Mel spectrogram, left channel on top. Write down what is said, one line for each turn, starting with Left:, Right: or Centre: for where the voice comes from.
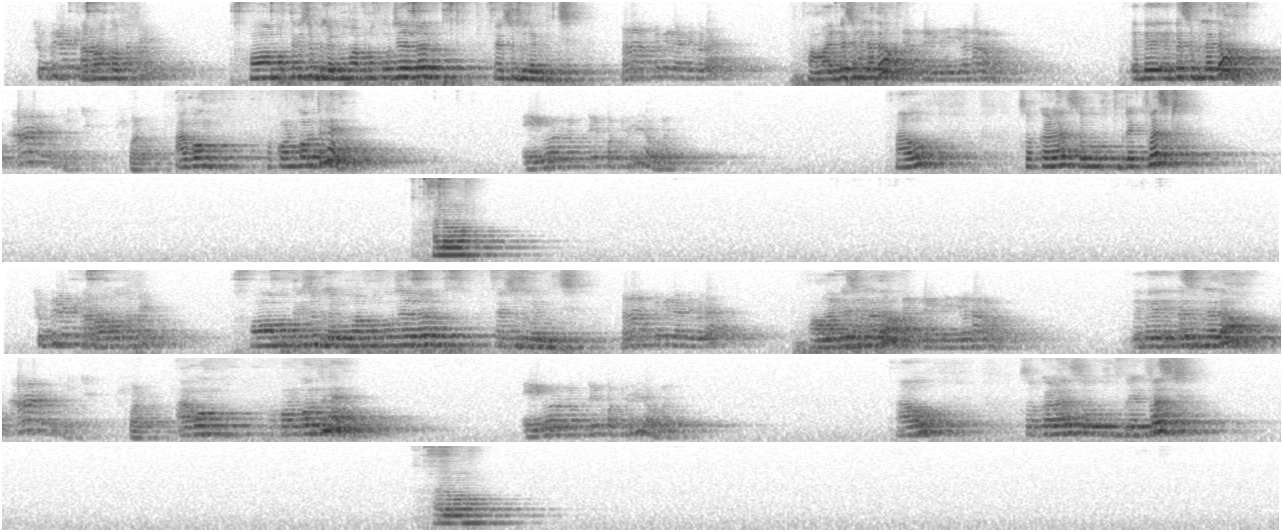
Centre: ଶୁଭିଲାନି କଣ
Left: ଆପଣଙ୍କ
Centre: ପ୍ରଥମେ
Left: ହଁ ମୋତେ ବି ଶୁଭିଲାନି ମୁଁ ଆପଣଙ୍କୁ କହୁଛି ହାଲୋ ହାଲୋ ଏ ଶୁଭିଲାନି କିଛି।
Centre: ହଁ ଶୁଭିଲାନି ପରା।
Left: ହଁ
Centre: ମୁଁ କହିଲିି
Left: ଏବେ ଶୁଭିଲା
Centre: କଣ
Left: ତ
Centre: କଲ୍ ଟା ଫେଲ୍ ହେଇଯିବ ନା କଣ?
Left: ଏବେ ଏବେ ସୁୁଭିଲା ତ?
Centre: ହଁ ଏବେ ଶୁଭୁଛି କୁହନ୍ତୁ।
Left: ଆଉ କଣ, କଣ କରୁଥିଲେ?
Centre: ଏଇ ଘର କାମ ଟିକେ କରିଥିଲି ଆଉ।
Left: ଆଉ ସକାଳେ ସବୁ breakfast? Hello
